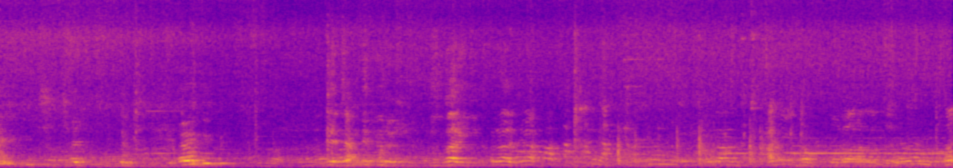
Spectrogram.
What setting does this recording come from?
restaurant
